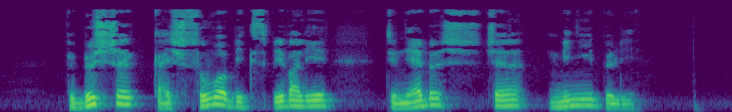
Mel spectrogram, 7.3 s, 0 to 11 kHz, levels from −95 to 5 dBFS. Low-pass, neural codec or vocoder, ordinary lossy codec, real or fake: 9.9 kHz; vocoder, 24 kHz, 100 mel bands, Vocos; MP3, 32 kbps; fake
